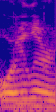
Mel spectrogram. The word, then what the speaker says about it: Euler: of giving up the 3-jump combo because the oiler is not worth that many points when you're doing triples, but it allowed her to do another triple.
